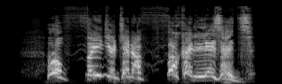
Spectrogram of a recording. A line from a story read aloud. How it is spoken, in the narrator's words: Mohawk screamed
